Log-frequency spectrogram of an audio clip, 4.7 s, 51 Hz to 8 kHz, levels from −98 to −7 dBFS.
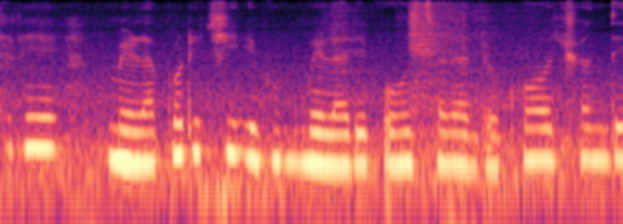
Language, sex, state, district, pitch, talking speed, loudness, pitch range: Odia, female, Odisha, Khordha, 215 Hz, 115 wpm, -15 LUFS, 195-225 Hz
